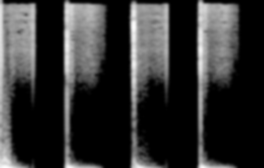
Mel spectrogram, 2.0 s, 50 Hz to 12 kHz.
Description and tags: kick loop06
compressed kick loop variations drum beat drums hard techno dance quantized drum-loop groovy kick
loop, kick, quantized, hard, drums, dance, beat, drum, groovy, variations, drum-loop, techno, compressed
